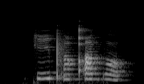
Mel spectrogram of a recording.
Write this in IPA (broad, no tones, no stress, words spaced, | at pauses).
kipʼõ qʼʌɡbɔ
